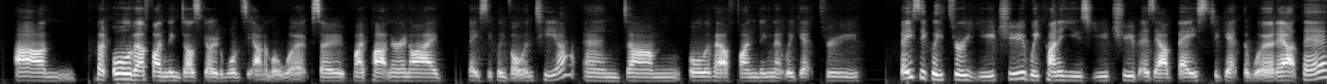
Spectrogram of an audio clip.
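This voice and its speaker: A woman speaks with an Australian accent in a dry, close sound with no echo. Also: moderate pace. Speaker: veterinarian. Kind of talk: interview.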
